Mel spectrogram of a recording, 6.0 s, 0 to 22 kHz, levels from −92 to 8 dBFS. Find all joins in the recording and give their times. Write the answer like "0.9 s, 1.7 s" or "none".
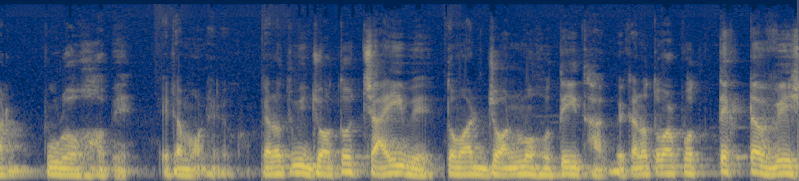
1.1 s, 2.0 s, 3.3 s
